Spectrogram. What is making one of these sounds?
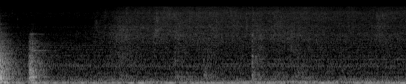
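Garlic sizzles in hot oil.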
